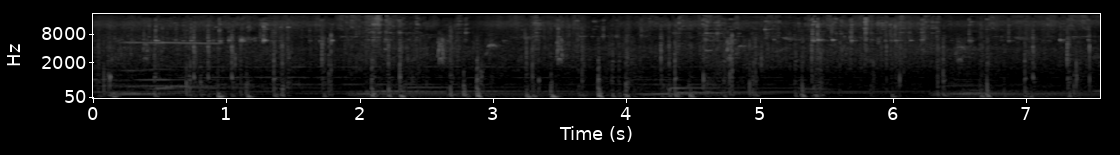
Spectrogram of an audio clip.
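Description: Horses galloping in Kingdom Come Deliverance II, their hooves beating a quick steady clip-clop rhythm close by, with faint game ambience underneath.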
